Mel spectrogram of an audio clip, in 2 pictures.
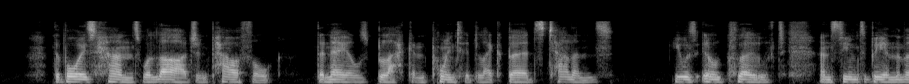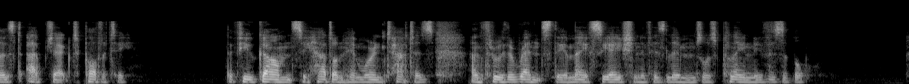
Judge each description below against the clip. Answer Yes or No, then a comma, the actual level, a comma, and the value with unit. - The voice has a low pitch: Yes, low, 110 Hz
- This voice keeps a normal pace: Yes, average, 165 wpm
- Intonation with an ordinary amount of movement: No, narrow, 1.6 semitones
